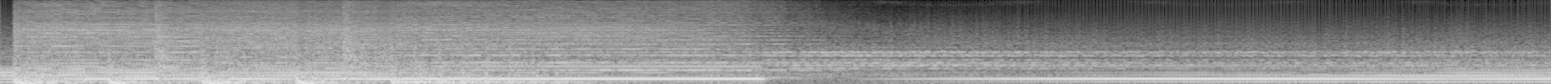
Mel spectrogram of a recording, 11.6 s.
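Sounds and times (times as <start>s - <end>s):
reveal sting: 0.1s - 11.5s.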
